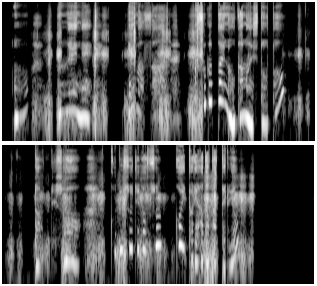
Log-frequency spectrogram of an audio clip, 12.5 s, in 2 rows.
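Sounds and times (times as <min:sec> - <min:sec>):
ear cleaning of the right ear: 0:00.4 - 0:05.3, 0:06.9 - 0:11.2.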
